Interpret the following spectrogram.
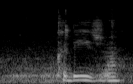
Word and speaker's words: Kadijah: Kadijah. That's That's how you pronounce my name, Kadijah.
